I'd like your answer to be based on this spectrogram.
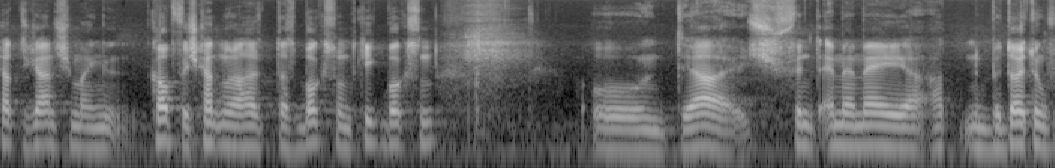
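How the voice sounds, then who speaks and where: A man in his twenties, an MMA fighter, talking casually in an interview, with lots of fillers and restarts. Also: medium pitch. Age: 20s. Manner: relaxed, frequent fillers and restarts. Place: training gym, indoors.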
